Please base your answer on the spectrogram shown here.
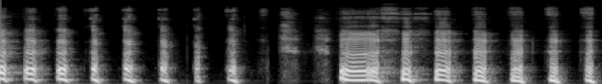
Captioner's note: ketawa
